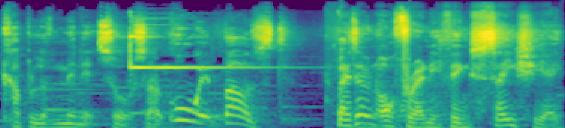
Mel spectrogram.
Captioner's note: phone ringing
